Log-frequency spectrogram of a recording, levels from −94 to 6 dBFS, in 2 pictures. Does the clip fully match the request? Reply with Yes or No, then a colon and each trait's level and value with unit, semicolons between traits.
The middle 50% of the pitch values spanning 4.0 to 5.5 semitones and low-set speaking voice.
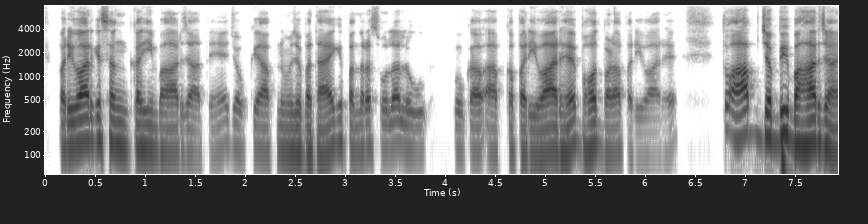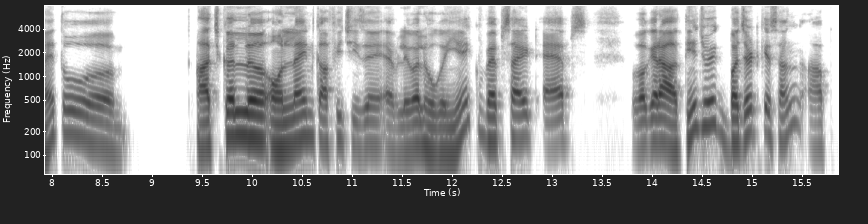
Yes: average, 4.5 semitones; low, 130 Hz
